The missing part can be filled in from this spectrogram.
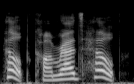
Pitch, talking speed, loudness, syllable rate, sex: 255 Hz, 135 wpm, -17 LUFS, 4.4 syllables/s, female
